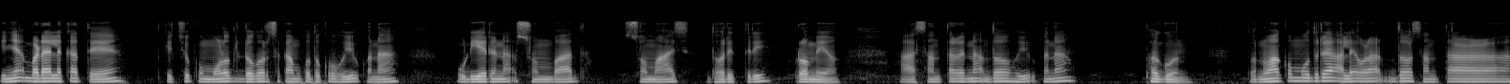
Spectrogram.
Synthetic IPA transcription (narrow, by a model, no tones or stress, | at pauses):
iɲaʔbaɖajlɛkat̪ɛ | kit͡ʃʰukmɔɽ̃ut̪ɖɔɡɔɾsakamkɔd̪ɔkɔɦujuʔkana | uɖijeɾɛna̰ʔsɔmbad̪ | sɔmad͡ʒd̪ʱɔɾit̪ɾipɾɔmɛjɔ | a̰ɾsant̪aɾɾɛna̰ʔd̪ɔɦujuʔkana | pʰəɡun | t̪ɔnɔwakɔmud̪ɾɛa̰lɛʔɔɽa̰ʔd̪ɔsant̪aɾ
